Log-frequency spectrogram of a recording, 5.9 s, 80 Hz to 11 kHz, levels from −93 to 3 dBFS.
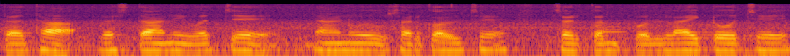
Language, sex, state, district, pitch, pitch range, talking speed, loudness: Gujarati, male, Gujarat, Gandhinagar, 125 Hz, 120-130 Hz, 110 wpm, -18 LUFS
